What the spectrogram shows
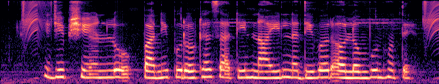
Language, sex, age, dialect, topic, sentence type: Marathi, female, 31-35, Varhadi, agriculture, statement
